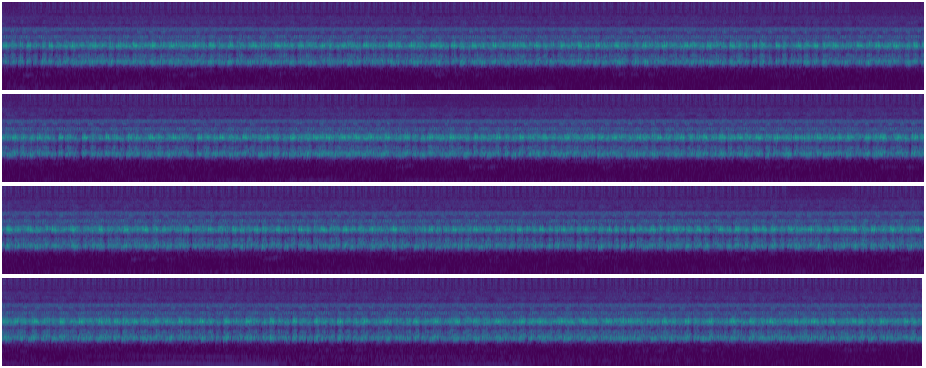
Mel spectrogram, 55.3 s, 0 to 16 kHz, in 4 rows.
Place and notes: Frogs chirping, Early morning
Zoom H2n MS+XY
